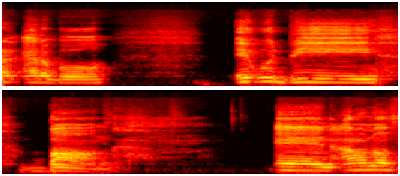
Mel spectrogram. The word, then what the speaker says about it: bhang: If I had to put out an edible, it would be bong. And I don't know if you know what that is, but it's spelled BHAA.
